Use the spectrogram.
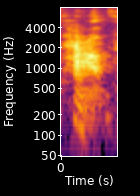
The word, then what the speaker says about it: halves: so and the spelling because when we say halves we don't hear that silent letter there when we write it we can think to ourselves howls right that's not how we say it but when we write the word haves it has like that silent l in their halves all right and there's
